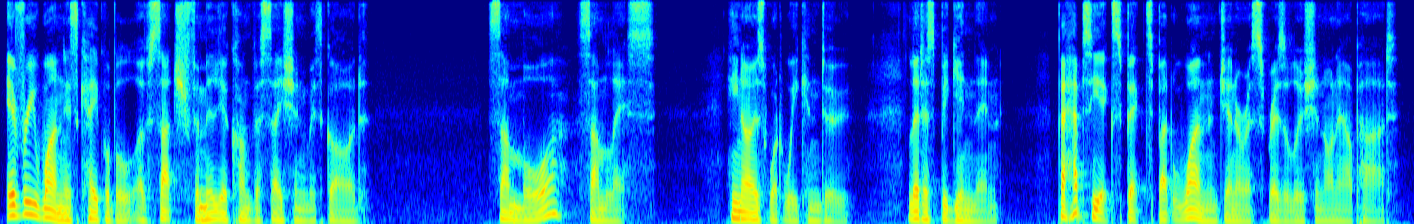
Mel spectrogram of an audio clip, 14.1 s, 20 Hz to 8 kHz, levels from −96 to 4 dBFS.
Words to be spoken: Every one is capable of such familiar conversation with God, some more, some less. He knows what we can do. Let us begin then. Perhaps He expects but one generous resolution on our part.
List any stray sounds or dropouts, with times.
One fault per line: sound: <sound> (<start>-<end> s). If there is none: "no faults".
no faults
